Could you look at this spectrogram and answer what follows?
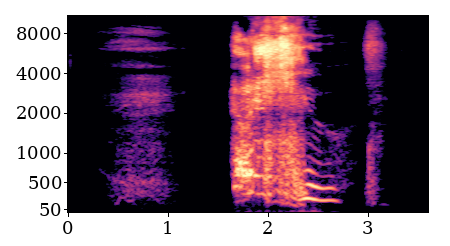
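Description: A breathy inhaled build-up, then one forceful voiced sneeze and a brief trailing sound; part of a sneezing fit.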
